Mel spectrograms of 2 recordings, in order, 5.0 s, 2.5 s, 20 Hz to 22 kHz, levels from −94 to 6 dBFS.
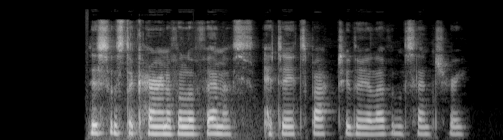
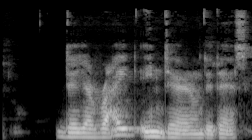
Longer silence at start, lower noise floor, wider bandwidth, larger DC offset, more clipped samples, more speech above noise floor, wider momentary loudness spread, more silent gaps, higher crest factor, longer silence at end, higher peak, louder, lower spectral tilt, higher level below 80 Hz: first, 0.9 s vs 0.55 s; first, under -90 dBFS vs -59 dBFS; second, 12.5 kHz vs 17 kHz; neither; neither; first, over 71 dB vs 39 dB; first, 13 LU vs 5 LU; neither; about the same, 16 dB vs 18 dB; first, 0.4 s vs 0.05 s; about the same, -4 dBFS vs -4 dBFS; about the same, -19 LUFS vs -21 LUFS; second, -3 dB/octave vs -6 dB/octave; about the same, -62 dBFS vs -60 dBFS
